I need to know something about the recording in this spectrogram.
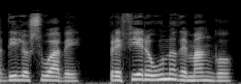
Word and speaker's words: mango: Otro error es el acento en mango, que ya dijimos. Repite conmigo, rápido, mango. Otra vez, mango. Vale, suena mejor, ¿sí?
